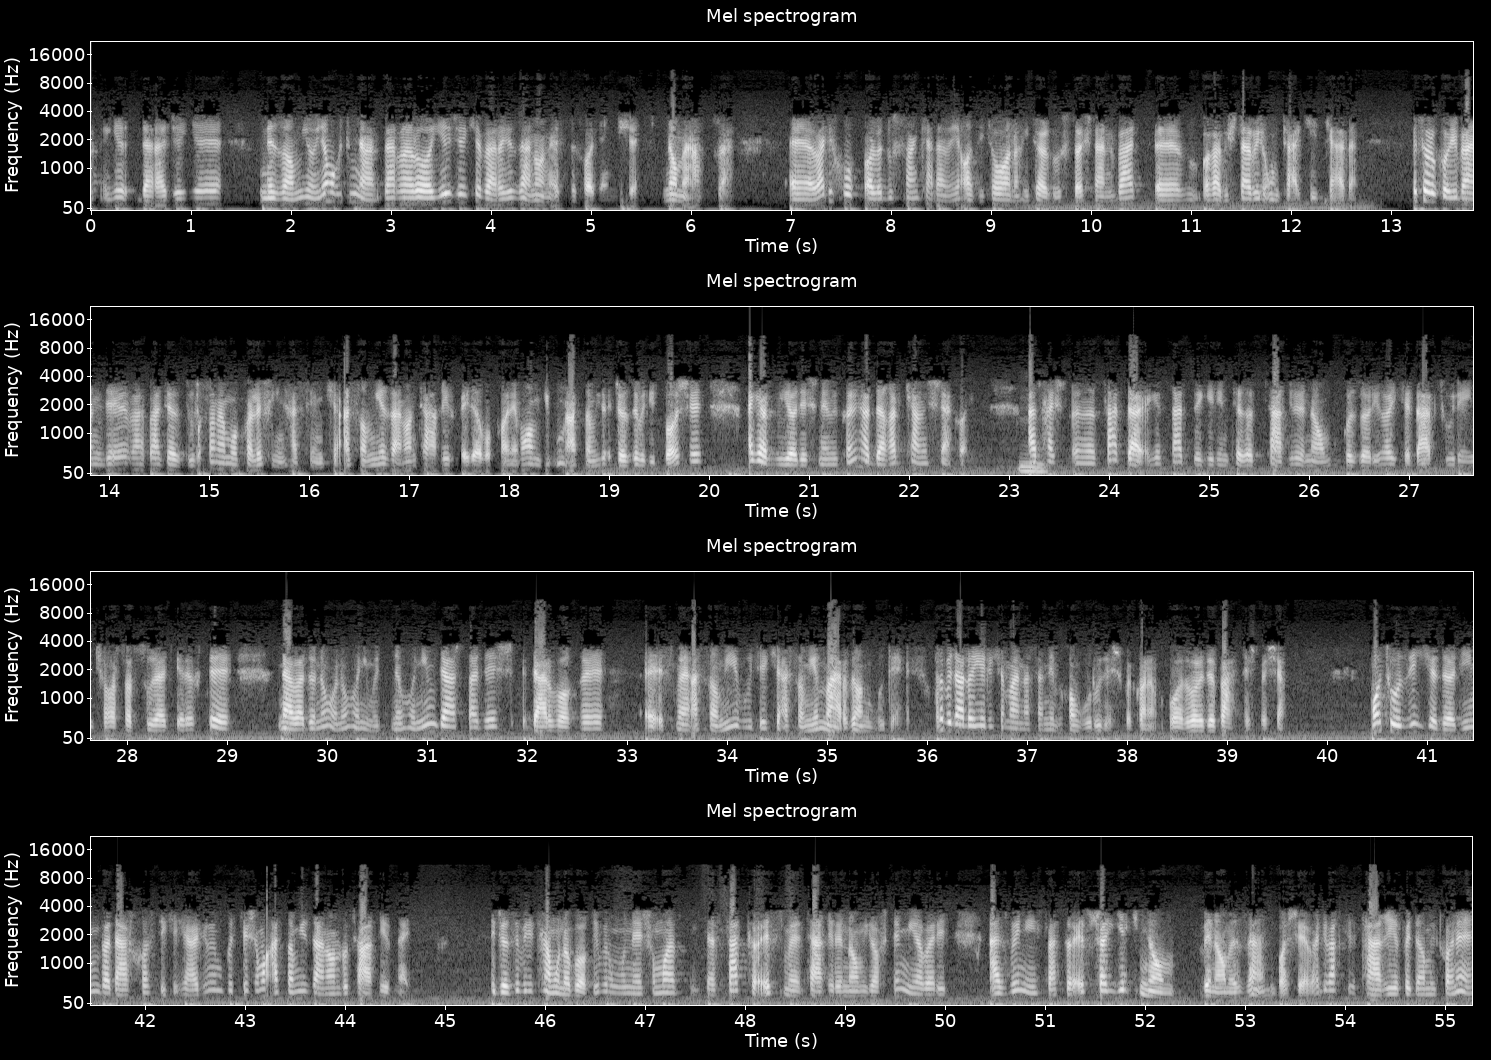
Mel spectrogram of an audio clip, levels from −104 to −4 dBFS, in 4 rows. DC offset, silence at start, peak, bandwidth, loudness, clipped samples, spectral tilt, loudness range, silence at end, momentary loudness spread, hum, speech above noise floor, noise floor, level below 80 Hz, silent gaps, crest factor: under 0.1%; 0.1 s; 0 dBFS; 11 kHz; -19 LUFS; under 0.1%; -5 dB/octave; 2 LU; 0 s; 11 LU; none; 28 dB; -47 dBFS; -46 dBFS; none; 20 dB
